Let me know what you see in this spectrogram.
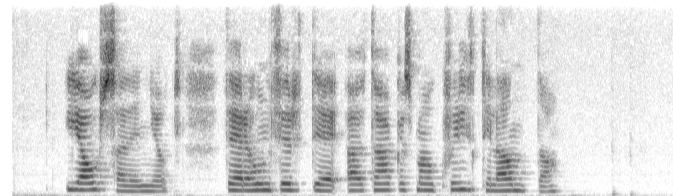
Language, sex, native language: Icelandic, other, Icelandic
